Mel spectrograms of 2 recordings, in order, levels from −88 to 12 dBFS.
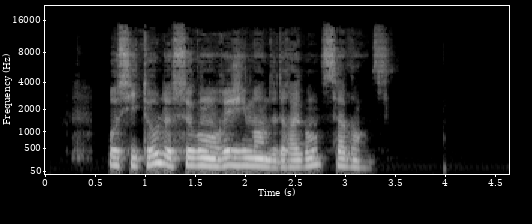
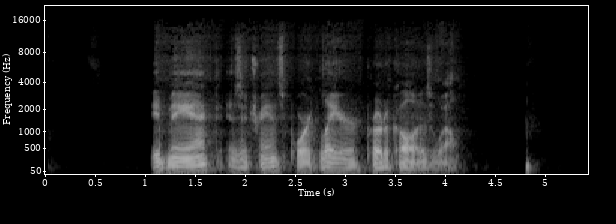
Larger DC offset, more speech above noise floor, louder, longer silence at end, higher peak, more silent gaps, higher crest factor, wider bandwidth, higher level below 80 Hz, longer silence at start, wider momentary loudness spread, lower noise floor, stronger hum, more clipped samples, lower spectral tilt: neither; first, 68 dB vs 57 dB; first, -16 LUFS vs -27 LUFS; first, 1.25 s vs 0.6 s; first, -2 dBFS vs -8 dBFS; neither; second, 14 dB vs 20 dB; about the same, 15 kHz vs 16 kHz; about the same, -58 dBFS vs -56 dBFS; second, 0.65 s vs 1.05 s; second, 14 LU vs 20 LU; about the same, -83 dBFS vs -84 dBFS; neither; neither; about the same, -6 dB/octave vs -6 dB/octave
